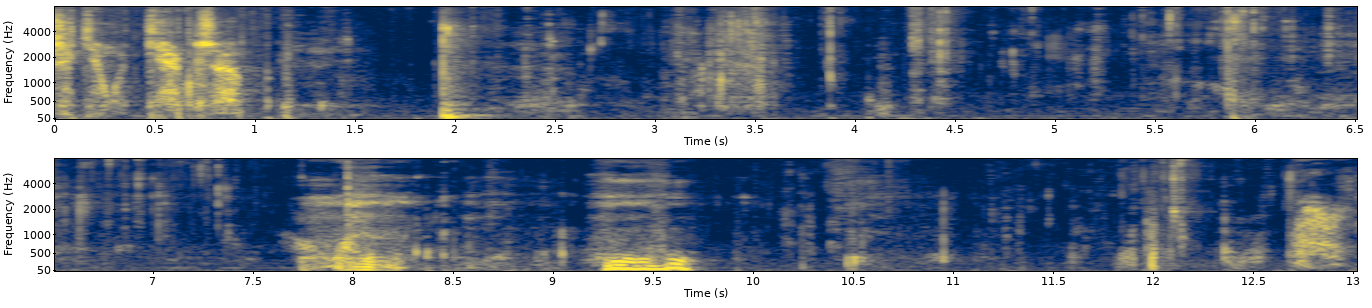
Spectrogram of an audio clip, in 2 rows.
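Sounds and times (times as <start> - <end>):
crunchy chewing of fried chicken: 2.2 - 9.2, 9.8 - 13.0.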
